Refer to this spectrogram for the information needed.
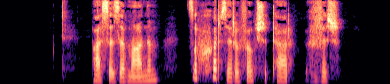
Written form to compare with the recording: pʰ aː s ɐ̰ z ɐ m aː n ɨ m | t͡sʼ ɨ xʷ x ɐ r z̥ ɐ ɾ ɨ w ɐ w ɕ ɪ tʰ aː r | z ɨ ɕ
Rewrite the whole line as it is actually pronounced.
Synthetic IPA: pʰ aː s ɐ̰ z ɐ m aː n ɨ m | t͡sʼ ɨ xʷ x ɐ r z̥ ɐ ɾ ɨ v ɐ w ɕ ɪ tʰ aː r | v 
